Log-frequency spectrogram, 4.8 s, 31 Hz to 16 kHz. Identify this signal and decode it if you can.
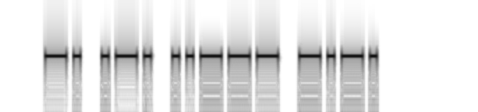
Morse code, heard as a keyed tone, about 17 wpm, 700 Hz. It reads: NR2C
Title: USA Call Signs - 4 Characters - Repeated 3x - 17wpm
